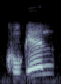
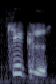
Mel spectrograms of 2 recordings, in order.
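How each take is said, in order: First: The first vowel is an 'oo' sound. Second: The first vowel is an 'ee' sound. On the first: "זה קוגל" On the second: "ואצלנו בבית קראו לזה קיגל, עם שוון נח מוזר"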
